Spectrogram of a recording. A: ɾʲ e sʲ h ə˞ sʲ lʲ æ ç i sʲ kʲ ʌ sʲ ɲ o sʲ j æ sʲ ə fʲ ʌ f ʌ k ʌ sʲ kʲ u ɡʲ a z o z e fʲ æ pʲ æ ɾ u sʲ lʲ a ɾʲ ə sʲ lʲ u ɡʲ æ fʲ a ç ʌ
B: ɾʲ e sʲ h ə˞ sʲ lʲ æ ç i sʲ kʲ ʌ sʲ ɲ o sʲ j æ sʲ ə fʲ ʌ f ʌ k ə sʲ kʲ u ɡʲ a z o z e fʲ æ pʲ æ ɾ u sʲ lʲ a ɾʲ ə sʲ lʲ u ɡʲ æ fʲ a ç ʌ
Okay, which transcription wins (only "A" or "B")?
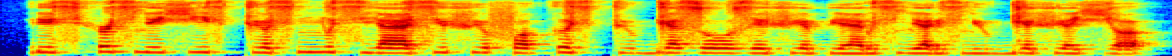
B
